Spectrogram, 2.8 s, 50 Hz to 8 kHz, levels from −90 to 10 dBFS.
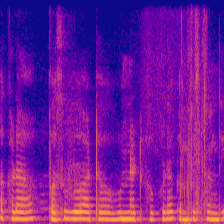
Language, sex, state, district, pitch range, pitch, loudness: Telugu, female, Andhra Pradesh, Krishna, 235-245 Hz, 240 Hz, -14 LUFS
